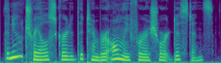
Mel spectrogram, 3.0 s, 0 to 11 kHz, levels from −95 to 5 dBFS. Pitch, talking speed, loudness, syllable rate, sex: 195 Hz, 225 wpm, -17 LUFS, 5.9 syllables/s, female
